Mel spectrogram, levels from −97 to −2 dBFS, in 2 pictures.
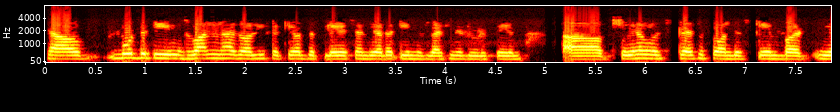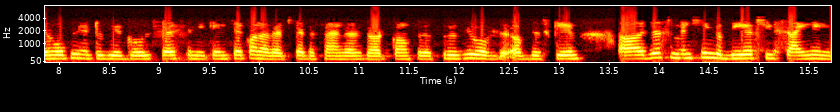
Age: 20-39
